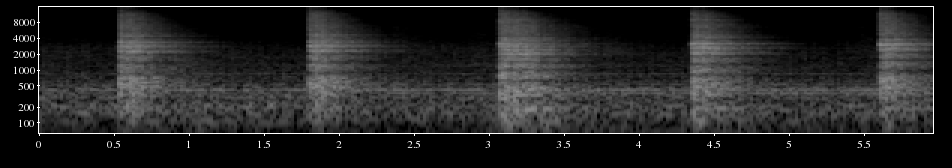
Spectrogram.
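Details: Extracorporeal shock wave lithotripsy (ESWL) of a left kidney stone, targeted by C-arm fluoroscopy through a fluid-filled membrane: fairly regular sharp knocking bursts about 48 a minute, as if something is breaking.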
